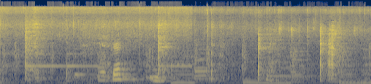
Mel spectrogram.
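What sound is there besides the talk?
onions frying and being stirred in a pan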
